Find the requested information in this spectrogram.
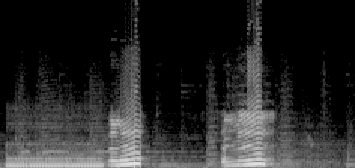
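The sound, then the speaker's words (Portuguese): A steady electronic telephone tone holds for just under a second while a call is being placed. It is followed by two short, loud bursts of sliding, voice-like sound. “Eu liguei pro José de novo.”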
